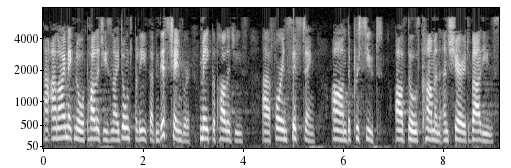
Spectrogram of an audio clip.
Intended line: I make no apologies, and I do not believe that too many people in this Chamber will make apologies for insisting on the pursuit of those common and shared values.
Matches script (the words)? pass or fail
fail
